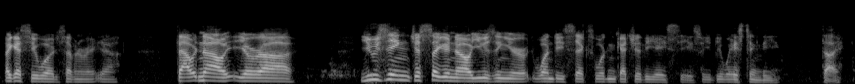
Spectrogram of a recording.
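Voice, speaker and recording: A man's voice: medium pitch, lively intonation, fairly quick, sharp tone, lo-fi sound. A man acting as game master for an online tabletop game, explaining rules with hesitant restarts and fillers. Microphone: home mic on an online call.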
